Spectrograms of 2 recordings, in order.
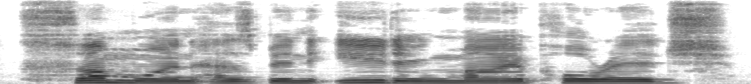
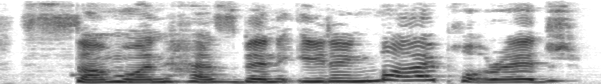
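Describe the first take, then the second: First: It is said in a great big voice. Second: It is said in a middle-sized voice.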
